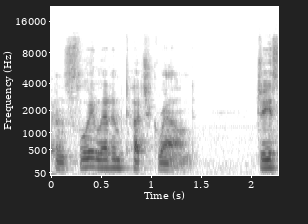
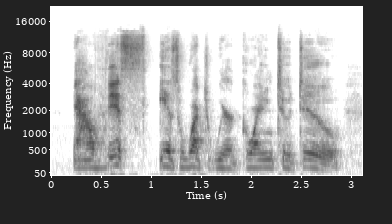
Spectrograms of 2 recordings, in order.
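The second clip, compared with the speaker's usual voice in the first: demanding, scratchy, strangled shrieking voice. Reading a story, a teacher threatening a boy: demanding scratchy shrieking voice. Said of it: "in the demanding, scratchy voice".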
